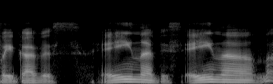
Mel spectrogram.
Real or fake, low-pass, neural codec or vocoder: real; 7.2 kHz; none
